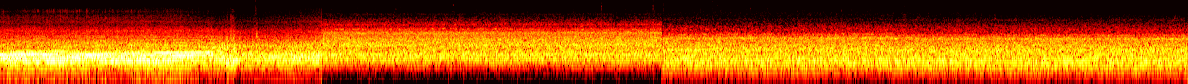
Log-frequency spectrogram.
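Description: Airliner cabin noise during takeoff: loud jet engine noise with low droning tones for the first four or five seconds, then a steady rushing cabin drone that shifts in tone about six and thirteen seconds in.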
